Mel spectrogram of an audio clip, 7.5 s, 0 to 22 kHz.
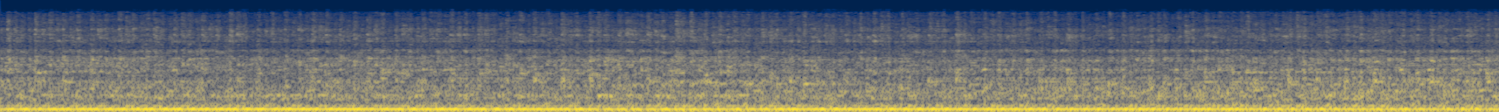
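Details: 1966 U302 after corrected rebuild issues, out under its own power: loud open exhaust drone at even idle with steady low pulse, no misses, no muffler; normal healthy idle.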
